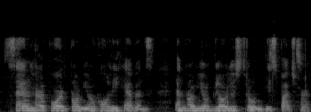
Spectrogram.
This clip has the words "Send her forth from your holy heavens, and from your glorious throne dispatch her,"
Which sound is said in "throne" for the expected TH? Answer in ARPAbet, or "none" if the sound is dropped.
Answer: T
